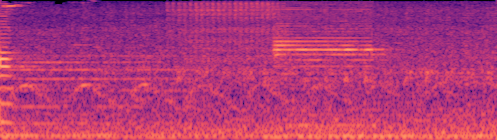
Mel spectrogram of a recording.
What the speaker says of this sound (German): Das ist der Krankenwagen.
